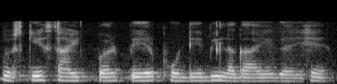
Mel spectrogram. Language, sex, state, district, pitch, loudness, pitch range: Hindi, female, Arunachal Pradesh, Papum Pare, 175 Hz, -16 LUFS, 165-185 Hz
